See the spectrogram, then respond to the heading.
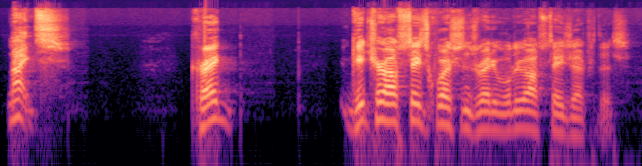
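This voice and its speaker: A man's voice: a little high, lively intonation, normal speed, sharp tone, dry recording, clean studio sound. A man hosting a live music show, chatting casually as he interviews a band.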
